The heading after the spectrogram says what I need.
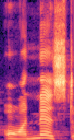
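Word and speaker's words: honest: बट ये sound किसकी तरह कर रहा है? ऑनेस्ट। ओ की तरह। क्योंकि एच हमारा साइलेंट हो जाता है।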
